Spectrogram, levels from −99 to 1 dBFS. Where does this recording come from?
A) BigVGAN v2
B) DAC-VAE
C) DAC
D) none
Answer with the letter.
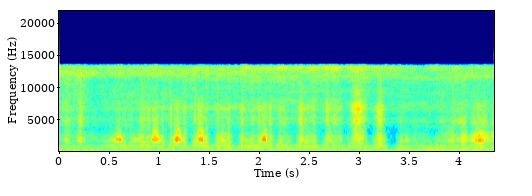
D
